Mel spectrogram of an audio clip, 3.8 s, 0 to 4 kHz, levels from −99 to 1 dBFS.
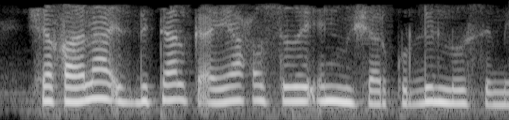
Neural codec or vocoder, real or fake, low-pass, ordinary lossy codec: none; real; 3.6 kHz; MP3, 24 kbps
